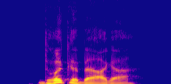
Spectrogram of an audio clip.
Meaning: shirk, quitter
- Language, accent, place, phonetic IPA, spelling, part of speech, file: German, Germany, Berlin, [ˈdʁʏkəˌbɛʁɡɐ], Drückeberger, noun, De-Drückeberger.ogg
